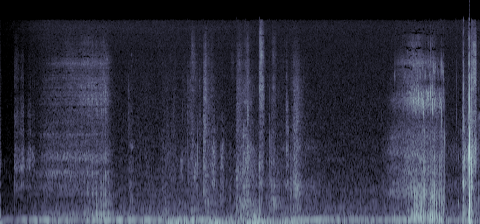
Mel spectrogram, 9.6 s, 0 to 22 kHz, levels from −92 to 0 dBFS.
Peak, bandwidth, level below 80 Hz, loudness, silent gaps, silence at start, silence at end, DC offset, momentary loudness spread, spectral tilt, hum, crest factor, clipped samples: 0 dBFS; 16.5 kHz; -42 dBFS; -31 LUFS; none; 0 s; 0 s; under 0.1%; 22 LU; -2.5 dB/octave; none; 34 dB; under 0.1%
